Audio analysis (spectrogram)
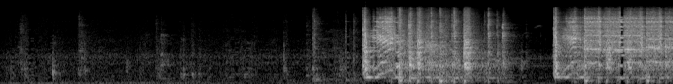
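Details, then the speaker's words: About 20-year-old Cub Cadet riding mower with sheared flywheel key, given some throttle: quiet cranking, then fires roughly, cuts out and catches unevenly, over-rich; choke found stuck on via separate lever, causing hard starting. "oh yeah that should be choked oh that joke is stuck out"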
